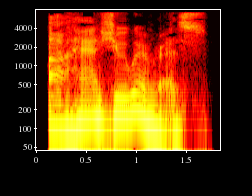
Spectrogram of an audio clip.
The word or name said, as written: Ahasuerus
